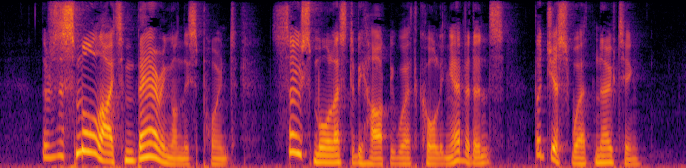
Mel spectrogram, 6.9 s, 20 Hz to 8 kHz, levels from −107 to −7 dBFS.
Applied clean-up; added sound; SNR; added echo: none; none; none; none.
